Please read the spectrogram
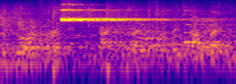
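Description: Referee's whistle blown once, a steady high tone held for a little over a second, signalling the server to serve, over crowd chatter in the gym.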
